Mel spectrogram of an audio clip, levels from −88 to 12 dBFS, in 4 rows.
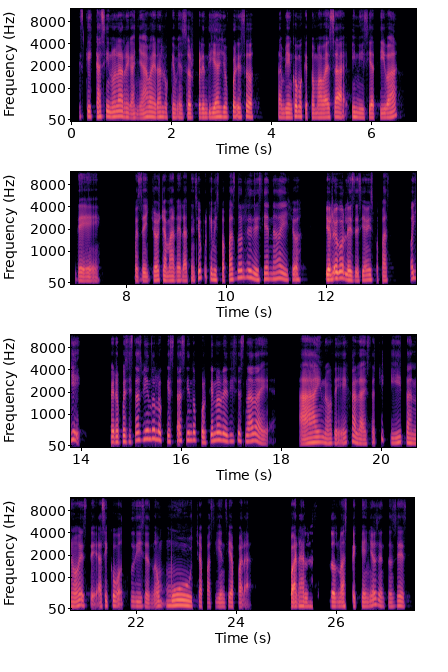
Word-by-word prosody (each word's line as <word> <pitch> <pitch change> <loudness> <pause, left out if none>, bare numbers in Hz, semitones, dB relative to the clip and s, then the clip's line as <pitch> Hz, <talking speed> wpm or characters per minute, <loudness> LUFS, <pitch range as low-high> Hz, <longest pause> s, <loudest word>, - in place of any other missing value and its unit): Es 145 +1 -14
que 150 -1 -1
casi 150 +1 +1
no 145 +1 +3
la 155 0 +5
regañaba, 125 +2 +1
era 140 +1 +2
lo 140 -2 -2
que 130 -2 -4
me 125 -1 -4
sorprendía. 130 +2 +1
Yo 140 -1 0
por 145 +1 +1
eso 140 0 +2 0.5
también 130 0 0
como 150 +1 +3
que 125 - -4
tomaba 125 0 +2
esa 135 0 +3
iniciativa 125 - 0 0.4
de, 120 -2 -2 0.7
pues 120 - -5
de 120 -1 0
yo 130 0 +1
llamarle 125 -2 0
la - - -1
atención, 200 +11 -2
porque 165 - -4
mis 145 0 0
papás 150 +5 -1
no 210 +1 +3
le 215 -1 0
decían 165 +2 0
nada 180 +2 0
y 150 -4 -1
yo 150 +1 -2 0.5
yo 150 0 +9
luego 185 +4 +6
les 140 -6 +3
decía 135 +2 -2
a 140 - 0
mis 150 0 -1
papás: 125 -3 -6 0.4
"Oye, 215 +6 -2 0.6
pero 165 0 +3
pues 180 +1 0
si 170 - -9
estás 220 +7 -1
viendo 260 +2 +1
lo 230 -2 +1
que 180 - -3
está 175 0 -4
haciendo, 220 +1 -2
¿por 160 -8 -2
qué 195 - 0
no 225 +2 +3
le 205 -3 +2
dices 190 +2 -6
nada?" 185 -1 +2 0.8
"Ay, 145 +7 +4
no, 135 -3 -2
déjala, 145 0 -2
está 120 - -8
chiquita", 150 - -4
¿no? 130 +3 +1
Este, 165 0 -3
así 145 - -3
como 145 +1 -1
tú 140 - -13
dices, 130 -4 -4
¿no? 135 +5 -2
Mucha 150 -3 +4
paciencia 120 +1 -4
para - - -5 0.8
para, 135 +1 +4
los 125 0 -4 0.3
los 130 -1 +3
más 130 - 0
pequeños. 130 +6 -3
Entonces, 130 0 -4
145 Hz, 175 wpm, -23 LUFS, 130-165 Hz, 0.8 s, yo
